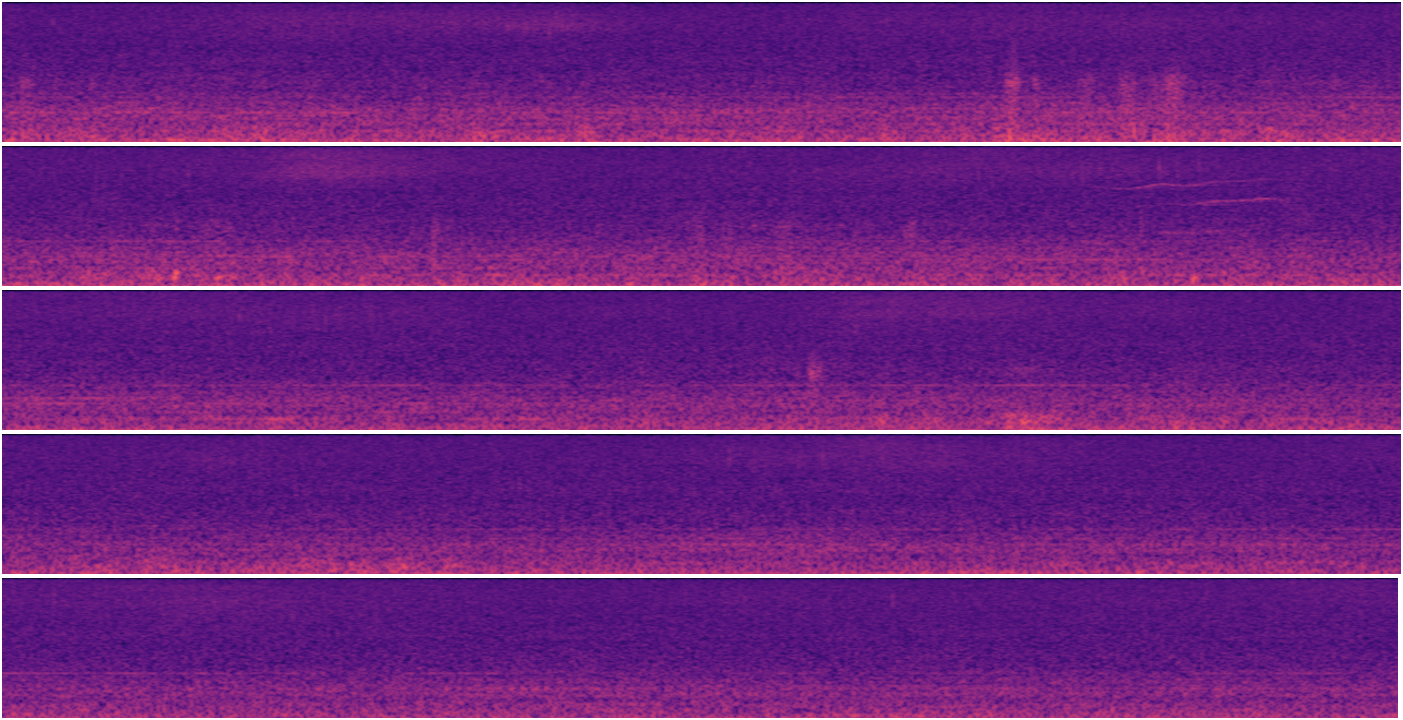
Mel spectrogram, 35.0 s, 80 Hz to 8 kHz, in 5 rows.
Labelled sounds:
12.5	13.4	killer whale, 2.4 to 4.1 kHz

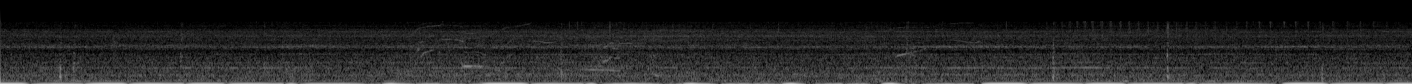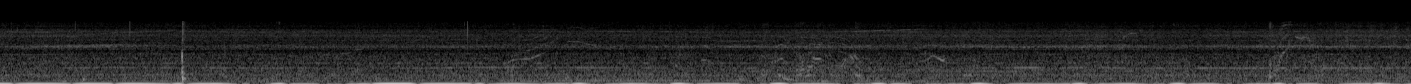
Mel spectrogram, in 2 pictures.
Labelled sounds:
4.1	5.8	killer whale, southern resident, L pod, call S02iii, 0.19 to 8.0 kHz
5.8	6.8	killer whale, southern resident, 0.43 to 8.0 kHz
8.7	9.8	killer whale, southern resident, 1.3 to 8.0 kHz
19.1	20.4	killer whale, southern resident, L pod, call S02iii, 0.64 to 5.9 kHz
21.8	22.8	killer whale, southern resident, 0.20 to 8.0 kHz
22.6	23.7	killer whale, southern resident, L pod, call S19, 0.80 to 8.0 kHz
25.3	25.5	killer whale, southern resident, 3.1 to 4.5 kHz
26.8	27.3	killer whale, southern resident, 0.31 to 6.7 kHz

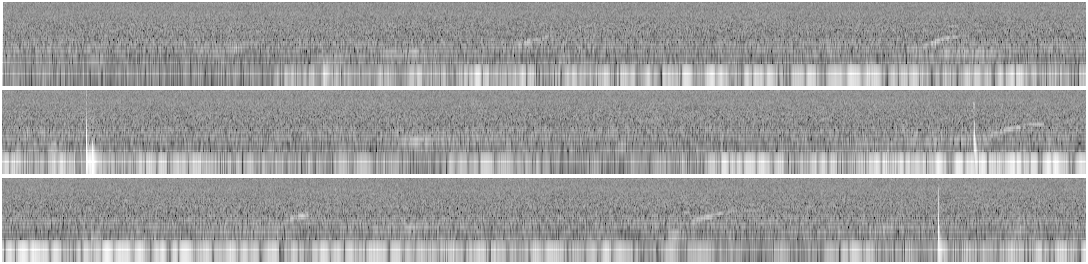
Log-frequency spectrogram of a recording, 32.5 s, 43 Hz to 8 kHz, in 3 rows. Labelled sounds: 21.0	21.3	humpback whale, 0.80 to 1.0 kHz

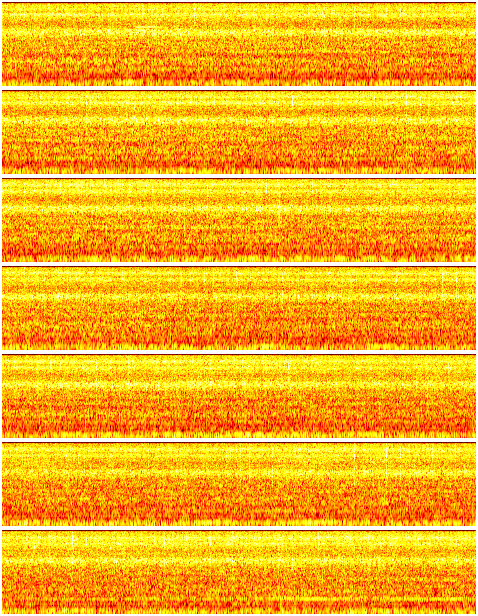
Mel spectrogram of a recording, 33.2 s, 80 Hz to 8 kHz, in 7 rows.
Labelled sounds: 1.3	1.6	killer whale, northern resident, G clan, 3.5 to 3.6 kHz

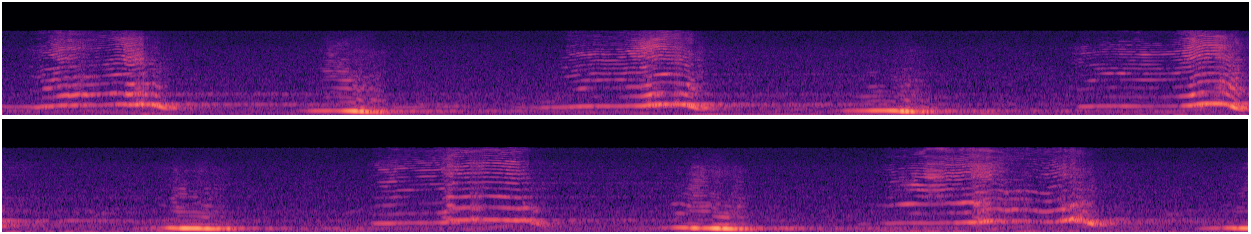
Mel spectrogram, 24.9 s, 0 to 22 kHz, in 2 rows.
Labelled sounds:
0.3	1.7	humpback whale, 0.80 to 7.9 kHz
3.2	3.8	humpback whale, 0.83 to 5.0 kHz
5.6	7.0	humpback whale, 0.80 to 8.0 kHz
8.7	8.9	humpback whale, 0.80 to 0.90 kHz
10.7	12.5	humpback whale, 0.80 to 7.6 kHz
14.2	14.5	humpback whale, 1.2 to 1.5 kHz
16.1	17.8	humpback whale, 0.80 to 8.0 kHz
19.1	19.7	humpback whale, 0.83 to 1.1 kHz
21.1	23.4	humpback whale, 0.80 to 8.0 kHz

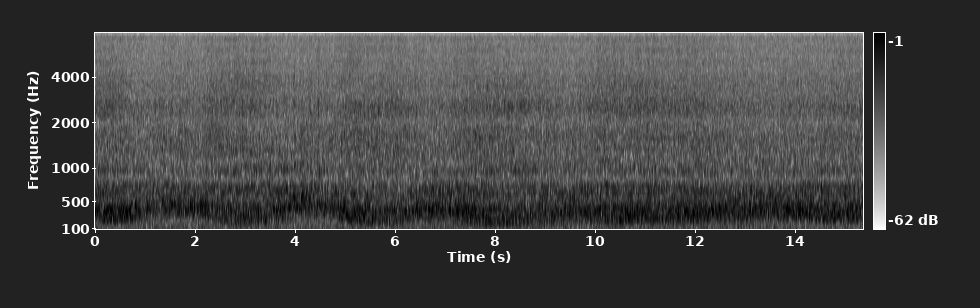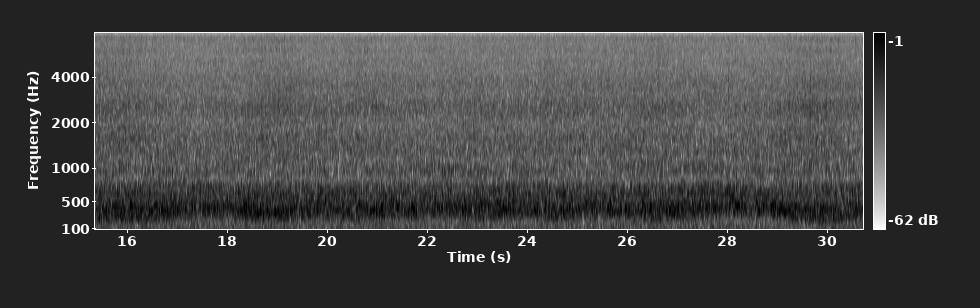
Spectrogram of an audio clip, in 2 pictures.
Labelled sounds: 0.2	0.4	vessel noise, 2.4 to 2.7 kHz

